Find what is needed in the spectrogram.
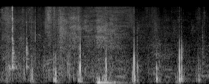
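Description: Quick footsteps of a firefighter running on grass while carrying a wooden ladder: an irregular run of short, sharp taps, about three a second, with a dull low thump about a second in.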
